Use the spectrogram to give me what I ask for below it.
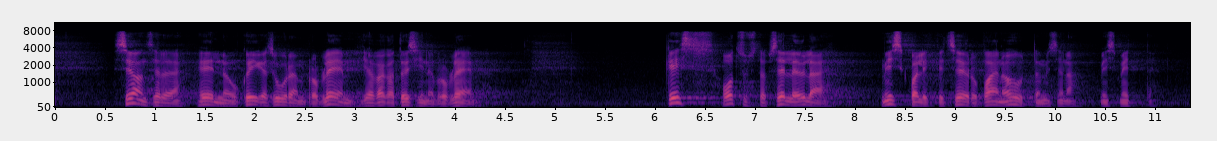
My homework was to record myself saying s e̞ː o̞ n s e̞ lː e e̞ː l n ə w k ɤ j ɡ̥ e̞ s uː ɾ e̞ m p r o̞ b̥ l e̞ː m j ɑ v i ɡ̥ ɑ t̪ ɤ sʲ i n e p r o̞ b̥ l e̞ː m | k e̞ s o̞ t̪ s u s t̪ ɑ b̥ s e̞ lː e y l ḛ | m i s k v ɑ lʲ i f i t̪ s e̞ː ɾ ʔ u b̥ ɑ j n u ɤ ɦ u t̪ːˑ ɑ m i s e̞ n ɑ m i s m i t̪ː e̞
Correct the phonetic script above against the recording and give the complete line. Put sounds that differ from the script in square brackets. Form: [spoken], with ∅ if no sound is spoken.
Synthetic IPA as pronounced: s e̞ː o̞ n s e̞ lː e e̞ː l n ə w k ɤ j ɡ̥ e̞ s uː ɾ e̞ m p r o̞ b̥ l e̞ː m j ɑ v [æ] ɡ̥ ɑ t̪ ɤ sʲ i n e p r o̞ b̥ l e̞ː m | k e̞ s o̞ t̪ s u s t̪ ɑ b̥ s e̞ lː e y l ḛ | m i s k v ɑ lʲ i f i t̪ s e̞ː ɾ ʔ u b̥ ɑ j n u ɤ ɦ u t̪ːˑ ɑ m i s e̞ n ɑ m i s m i t̪ː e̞

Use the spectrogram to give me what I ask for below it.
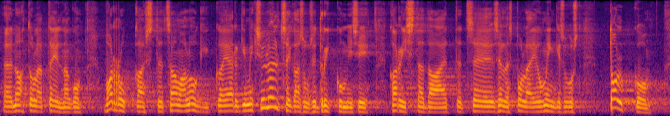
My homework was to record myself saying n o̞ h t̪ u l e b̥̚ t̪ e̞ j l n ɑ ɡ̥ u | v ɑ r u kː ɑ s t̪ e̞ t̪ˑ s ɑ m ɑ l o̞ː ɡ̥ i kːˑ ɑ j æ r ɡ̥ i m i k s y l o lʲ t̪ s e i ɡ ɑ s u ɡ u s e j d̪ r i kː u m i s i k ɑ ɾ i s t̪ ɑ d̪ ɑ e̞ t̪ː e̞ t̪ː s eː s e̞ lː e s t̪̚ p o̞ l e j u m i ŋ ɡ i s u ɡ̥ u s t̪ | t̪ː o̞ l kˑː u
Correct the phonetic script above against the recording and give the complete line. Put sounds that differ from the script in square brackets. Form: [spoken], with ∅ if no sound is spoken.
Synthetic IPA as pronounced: n o̞ h t̪ u l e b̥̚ t̪ e̞ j l n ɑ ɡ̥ u | v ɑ r u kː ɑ s t̪ e̞ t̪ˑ s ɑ m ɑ l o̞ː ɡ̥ i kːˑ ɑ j æ r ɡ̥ i m i k s y l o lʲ t̪ s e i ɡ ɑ s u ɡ u s e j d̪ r i kː u m i s i k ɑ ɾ i s t̪ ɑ d̪ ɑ e̞ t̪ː e̞ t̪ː s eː s e̞ lː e s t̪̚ p o̞ l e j u m i ŋ ɡ i s u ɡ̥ u s t̪ | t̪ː o̞ l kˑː u

